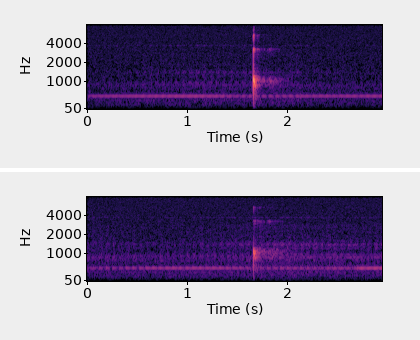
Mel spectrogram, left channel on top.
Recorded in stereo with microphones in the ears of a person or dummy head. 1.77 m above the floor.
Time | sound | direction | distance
1.6 | dripping | 70° left (ahead or behind) | 0.6 m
